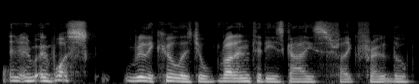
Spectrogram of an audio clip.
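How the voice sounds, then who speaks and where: A man's voice: mid-range voice, normal speed, muffled recording. A man hosting a podcast, talking through a game in a casual, rambling, conversational way. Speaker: podcast host.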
